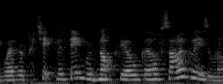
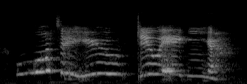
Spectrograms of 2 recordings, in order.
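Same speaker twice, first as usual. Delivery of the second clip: put-on very high, shrill, loud old woman voice calling out; 12 semitones higher, 5 dB louder than usual. Reading a story, a grandmother calls to her grandson from the next room, shrill voice. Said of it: "came the shrill voice".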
